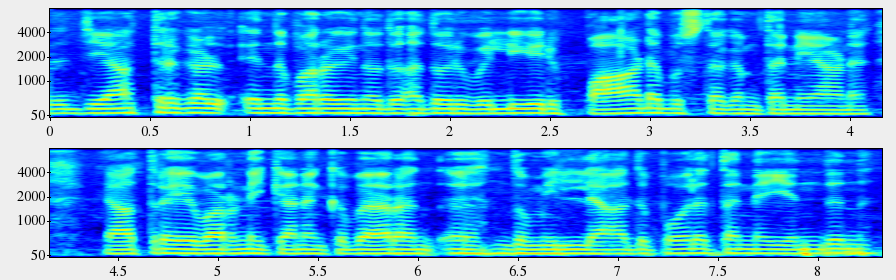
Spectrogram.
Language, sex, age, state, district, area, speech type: Malayalam, male, 18-30, Kerala, Kasaragod, urban, spontaneous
